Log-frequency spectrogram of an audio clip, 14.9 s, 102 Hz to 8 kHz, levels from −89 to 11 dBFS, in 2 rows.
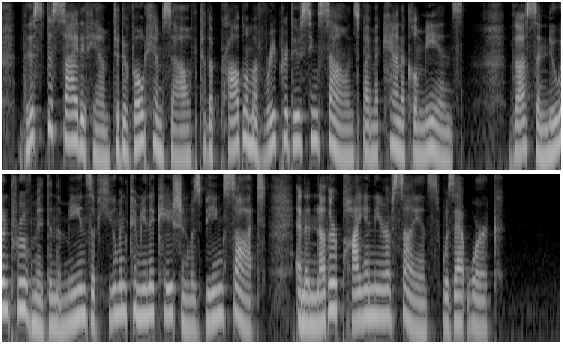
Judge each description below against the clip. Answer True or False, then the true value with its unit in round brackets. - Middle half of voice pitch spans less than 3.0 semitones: False (4.5 semitones)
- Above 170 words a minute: False (145 wpm)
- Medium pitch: True (180 Hz)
